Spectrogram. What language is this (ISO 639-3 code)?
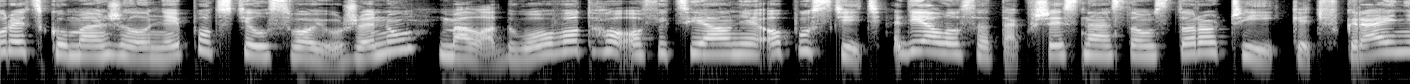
slk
